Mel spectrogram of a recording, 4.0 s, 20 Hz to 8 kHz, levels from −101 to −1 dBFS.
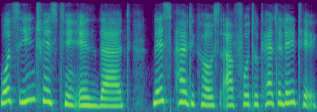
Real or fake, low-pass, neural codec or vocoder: fake; 7.2 kHz; codec, 16 kHz, 4 kbps, FunCodec, trained on LibriTTS, 50 frames a second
